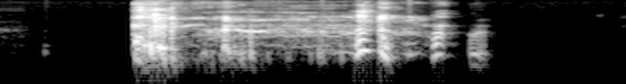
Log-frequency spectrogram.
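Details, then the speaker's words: Adult sick about a week, illness starting with sore throat, taking over-the-counter Robitussin: a rough, barking run of coughs trailing into short hacks, described as croupy; croupy cough. "Yeah, Gemma, it's a nasty one too. It's one of those croupy coughs, that."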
